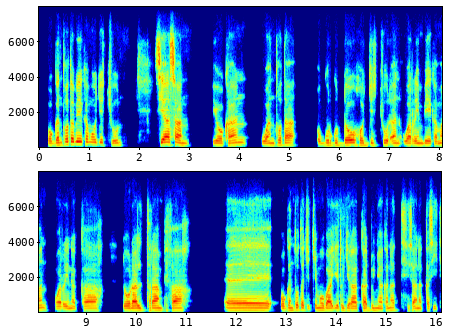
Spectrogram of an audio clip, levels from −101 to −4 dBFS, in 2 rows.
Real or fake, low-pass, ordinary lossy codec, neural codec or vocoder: real; 7.2 kHz; Opus, 32 kbps; none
